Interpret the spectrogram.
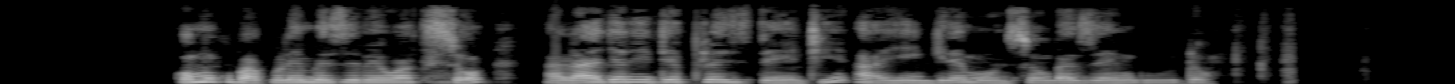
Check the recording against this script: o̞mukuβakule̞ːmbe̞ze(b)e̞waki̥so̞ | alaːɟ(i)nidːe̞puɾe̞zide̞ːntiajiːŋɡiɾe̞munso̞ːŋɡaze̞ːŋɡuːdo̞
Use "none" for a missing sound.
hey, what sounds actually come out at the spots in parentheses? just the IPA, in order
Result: β, a

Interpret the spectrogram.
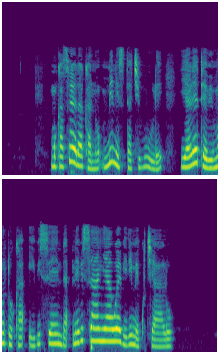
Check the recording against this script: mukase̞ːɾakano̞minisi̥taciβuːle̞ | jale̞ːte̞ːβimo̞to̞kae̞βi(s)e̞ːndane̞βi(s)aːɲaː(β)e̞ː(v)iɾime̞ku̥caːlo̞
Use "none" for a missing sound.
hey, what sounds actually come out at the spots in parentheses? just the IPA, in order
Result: s, s, w, β

